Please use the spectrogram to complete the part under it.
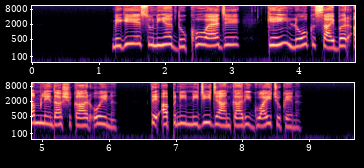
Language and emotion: Dogri, sad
